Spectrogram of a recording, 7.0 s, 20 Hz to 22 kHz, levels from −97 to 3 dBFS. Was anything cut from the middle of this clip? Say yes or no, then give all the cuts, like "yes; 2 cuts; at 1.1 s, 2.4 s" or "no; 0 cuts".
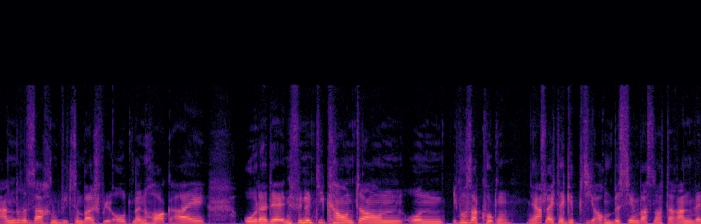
yes; 2 cuts; at 4.5 s, 5.4 s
